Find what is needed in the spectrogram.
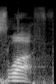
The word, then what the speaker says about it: slough: and you see another chunk just kind of sloth off. Sloth? Sloth? – Sloth. Pronounced with a... – Slough. Thank you.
